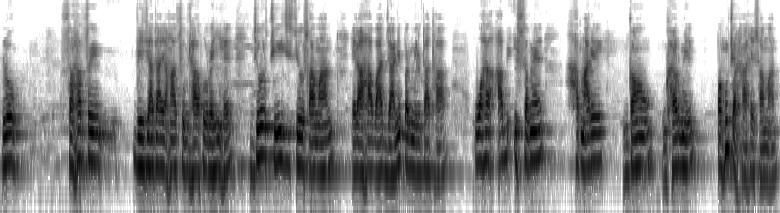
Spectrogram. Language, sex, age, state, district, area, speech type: Hindi, male, 60+, Uttar Pradesh, Prayagraj, rural, spontaneous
